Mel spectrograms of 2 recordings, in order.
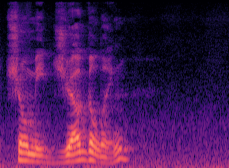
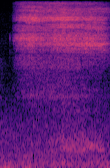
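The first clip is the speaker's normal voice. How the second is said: "Spot" whispered softly; 7 dB quieter than usual. Shown as a demonstration. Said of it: "guess my next word".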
